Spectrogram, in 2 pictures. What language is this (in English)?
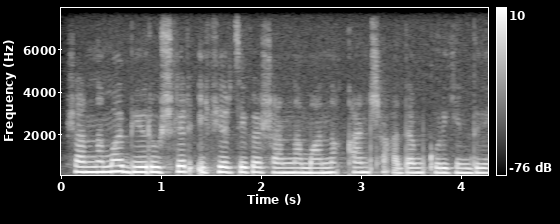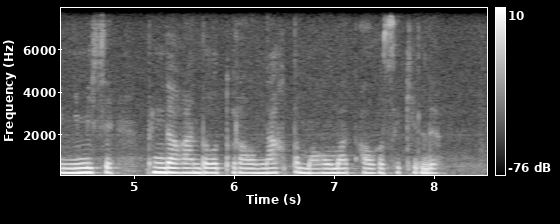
Kazakh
